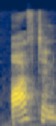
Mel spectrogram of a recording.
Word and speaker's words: often: And if you if I say a word so often, and often could be your word, and I've said it three times already, and I've noticed I do pronounce the t.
